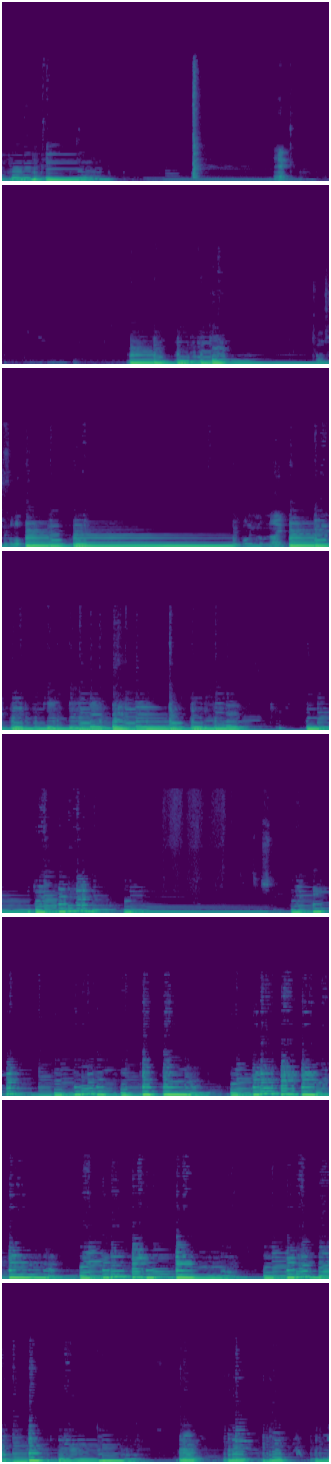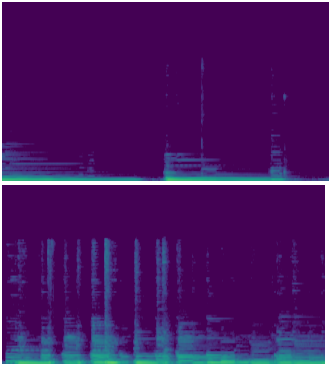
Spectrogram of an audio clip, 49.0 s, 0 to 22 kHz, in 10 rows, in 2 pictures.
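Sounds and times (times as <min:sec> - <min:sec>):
electric guitar playing: 0:00.0 - 0:04.2, 0:06.8 - 0:13.4, 0:14.1 - 0:48.9.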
